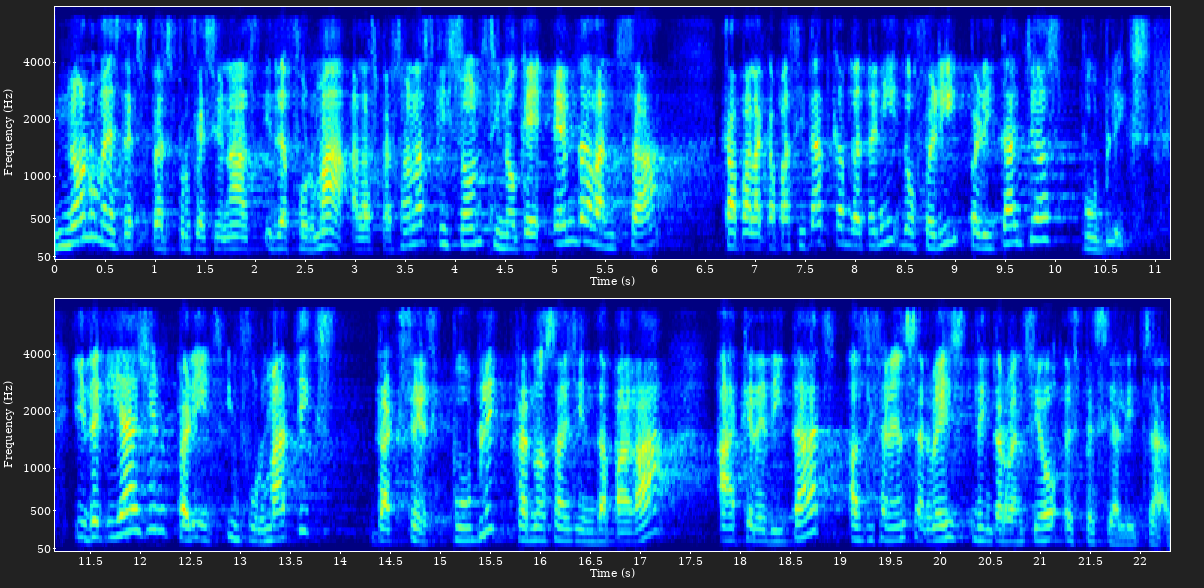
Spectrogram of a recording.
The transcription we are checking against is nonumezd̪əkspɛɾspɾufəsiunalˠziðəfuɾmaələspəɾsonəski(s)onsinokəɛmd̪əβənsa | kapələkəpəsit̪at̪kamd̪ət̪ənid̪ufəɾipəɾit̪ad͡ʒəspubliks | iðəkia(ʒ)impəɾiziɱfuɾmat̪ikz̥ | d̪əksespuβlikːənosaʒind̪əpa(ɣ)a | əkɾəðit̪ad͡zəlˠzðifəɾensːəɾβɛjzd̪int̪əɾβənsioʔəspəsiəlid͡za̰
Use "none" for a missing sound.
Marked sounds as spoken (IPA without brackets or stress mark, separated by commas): s, ʒ, ɣ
